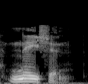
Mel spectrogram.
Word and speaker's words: nation: Cũng nhớ lại cách đọc nation, danh từ N-A-T-I-O-N, nation. Khi là danh từ đọc A, nation. Tĩnh từ national.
